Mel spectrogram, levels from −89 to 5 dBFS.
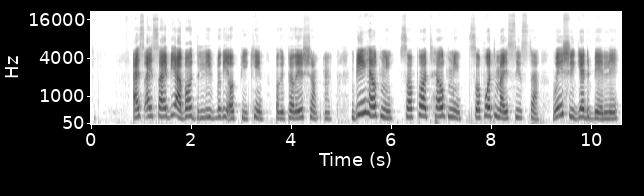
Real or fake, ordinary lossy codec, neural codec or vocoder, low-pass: fake; none; vocoder, 48 kHz, 128 mel bands, Vocos; none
